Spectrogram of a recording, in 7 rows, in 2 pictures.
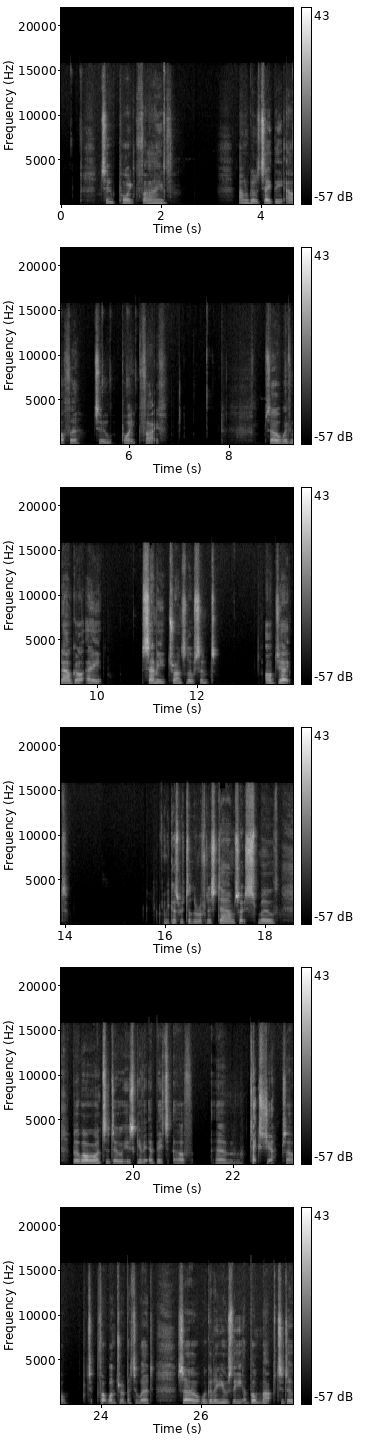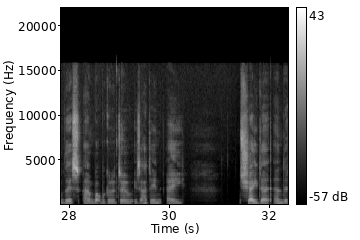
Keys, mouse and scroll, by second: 0.4 click, 1.8 typing, 2.1 Return, 4.8 click, 5.6 click, 6.1 click, 7.0 typing, 7.5 Return, 9.7 middle click, 10.1 scroll, 12.7 middle click, 19.6 middle click, 20.9-22.0 scroll down 3, 22.0 scroll, 29.1 click.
